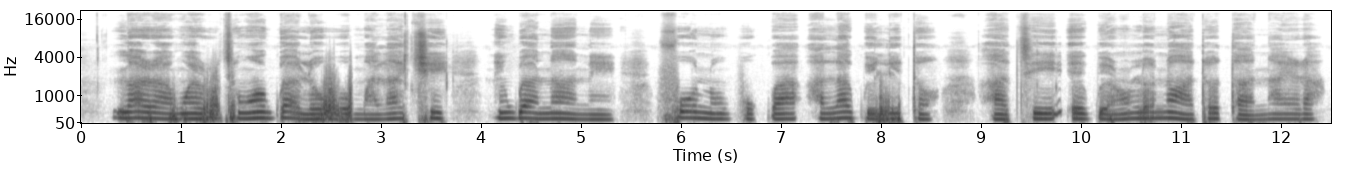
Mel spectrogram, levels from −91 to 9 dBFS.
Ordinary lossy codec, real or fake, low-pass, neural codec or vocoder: none; real; none; none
